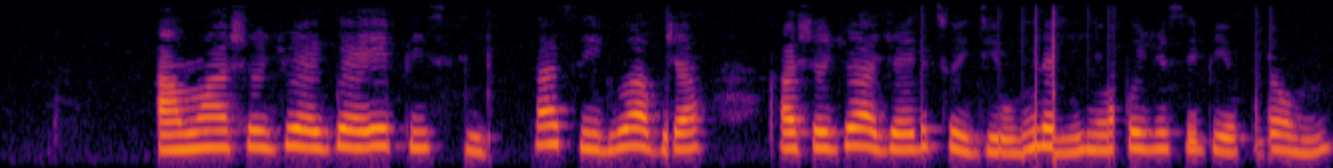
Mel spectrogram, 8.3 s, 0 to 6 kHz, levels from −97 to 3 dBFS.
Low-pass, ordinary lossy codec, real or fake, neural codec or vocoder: 5.4 kHz; none; real; none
